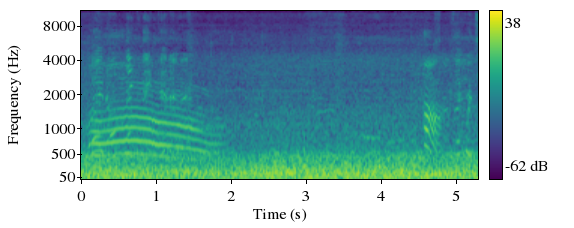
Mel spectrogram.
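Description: Automatic car wash machinery roars steadily around a car interior in Los Angeles, a loud continuous rushing drone with whining tones, while people talk inside the car.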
